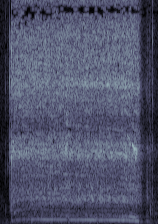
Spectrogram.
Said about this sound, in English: I'm screwing in some machine heads at the moment, so excuse me.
